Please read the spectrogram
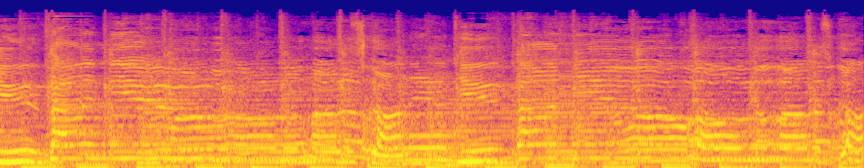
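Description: Acoustic string band playing a song: upright bass notes about twice a second under strummed acoustic guitars and mandolin, with a voice singing.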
